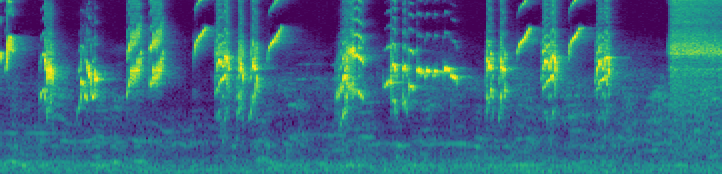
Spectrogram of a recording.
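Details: Oriental magpie-robin song rich in imitations resembling the cetdet bird: a steady stream of harsh, scratchy double notes and rising whistles, about two to three per second, ending in a hissing burst.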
